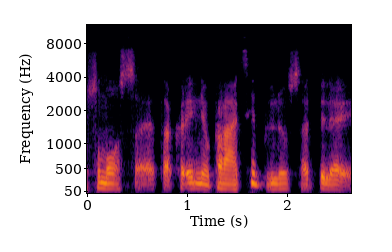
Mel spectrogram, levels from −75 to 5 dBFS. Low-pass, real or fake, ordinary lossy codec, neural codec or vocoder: 7.2 kHz; fake; Opus, 16 kbps; codec, 16 kHz, 0.5 kbps, X-Codec, HuBERT features, trained on LibriSpeech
